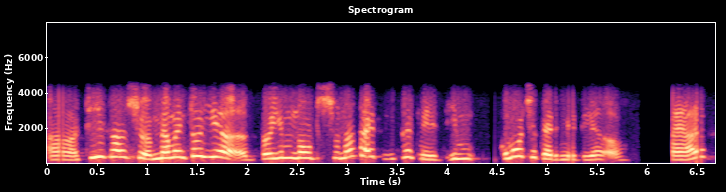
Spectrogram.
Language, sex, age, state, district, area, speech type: Kashmiri, female, 45-60, Jammu and Kashmir, Srinagar, rural, conversation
